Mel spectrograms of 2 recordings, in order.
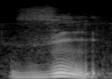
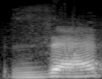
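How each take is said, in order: First: The letter is said the American way. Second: The letter is said in a non-American way.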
